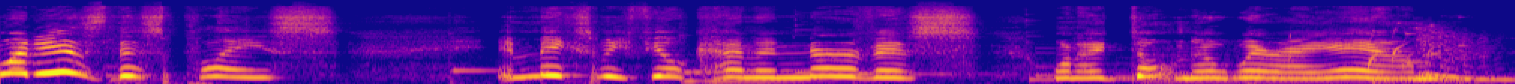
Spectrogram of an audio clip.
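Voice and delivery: put-on baby talk, way up high. Trying out a voice to give Bonsley, Bonsley baby voice. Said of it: "what kind of kind of baby voice can I give to Bonsley?".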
